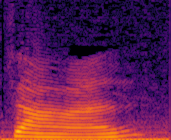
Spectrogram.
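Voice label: "zan3" Chinese syllable, pinyin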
